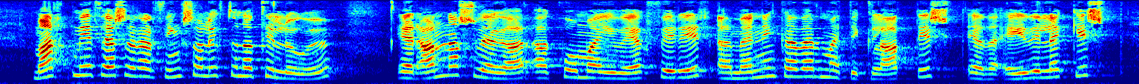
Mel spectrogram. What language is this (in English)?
Icelandic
